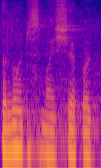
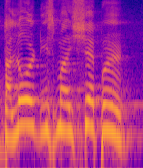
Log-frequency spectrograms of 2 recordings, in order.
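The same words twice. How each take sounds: First: It is said softly. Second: It is shouted loudly. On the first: "Pwede rin ang mahina" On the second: "Pwede mo siyang isigaw"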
